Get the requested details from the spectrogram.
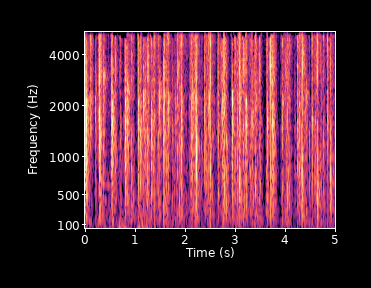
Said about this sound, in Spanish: Y un fuerte aplauso a todas y a todos, otro día más aquí en Radio Tarumba.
